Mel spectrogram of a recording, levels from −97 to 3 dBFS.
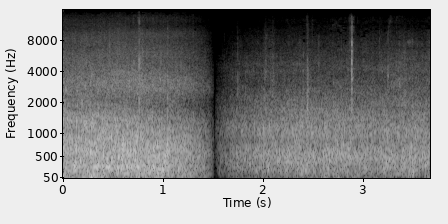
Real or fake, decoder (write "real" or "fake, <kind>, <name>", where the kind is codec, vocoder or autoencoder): real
